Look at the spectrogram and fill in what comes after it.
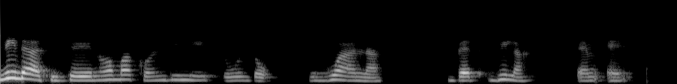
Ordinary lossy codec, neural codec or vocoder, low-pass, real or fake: none; codec, 24 kHz, 0.9 kbps, DualCodec; 3.6 kHz; fake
